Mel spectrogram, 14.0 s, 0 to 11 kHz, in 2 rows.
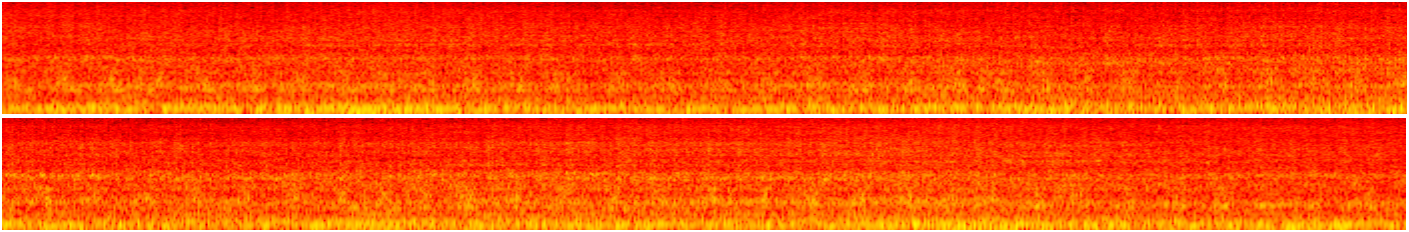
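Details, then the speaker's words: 1941 Ford Super Deluxe convertible, flathead with single carb and 6-volt system, idling with hood open; smooth, steady low rumble, no skips, knocks or hunting, running well. "Pretty stock looking underneath there too. Smooth, running, flatty."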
